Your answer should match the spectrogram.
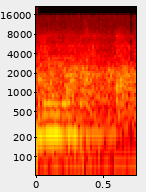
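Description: A church congregation applauding during a service, a short, dense wash of clapping heard close and steady, with a voice or tone sounding beneath it.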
